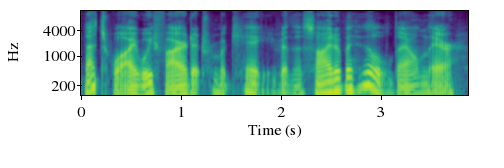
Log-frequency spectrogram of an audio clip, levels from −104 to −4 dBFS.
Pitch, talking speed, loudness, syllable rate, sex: 115 Hz, 250 wpm, -21 LUFS, 4.9 syllables/s, female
